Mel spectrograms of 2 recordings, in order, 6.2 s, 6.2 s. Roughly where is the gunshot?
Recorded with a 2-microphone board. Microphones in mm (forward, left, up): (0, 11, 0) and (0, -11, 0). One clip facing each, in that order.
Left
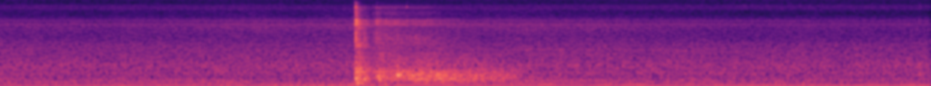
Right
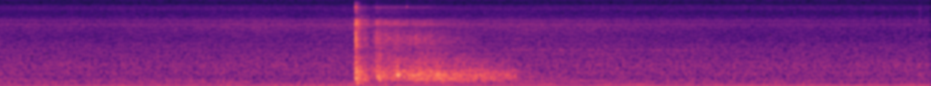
Right.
